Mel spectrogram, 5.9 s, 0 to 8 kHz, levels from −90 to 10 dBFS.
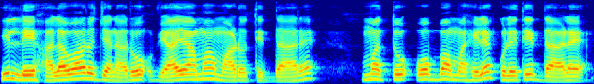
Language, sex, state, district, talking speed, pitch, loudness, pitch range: Kannada, female, Karnataka, Bangalore, 90 wpm, 165 Hz, -16 LUFS, 140-180 Hz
